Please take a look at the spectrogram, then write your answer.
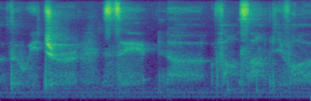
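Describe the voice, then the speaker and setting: A woman whispers over noticeable background noise. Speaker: ASMR creator. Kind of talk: casual intro to camera. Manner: whispered, soft.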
